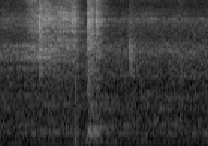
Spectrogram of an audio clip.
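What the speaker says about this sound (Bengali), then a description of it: "এবার আমরা ঢাকনা খুলে দেখব মোমোটা কতটা স্টিম হয়েছে।" A metal lid lifted off a pot of steamed momos, with a couple of brief light metallic clinks and clatters, close and quiet against faint background hiss.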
